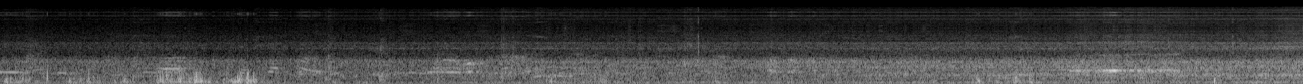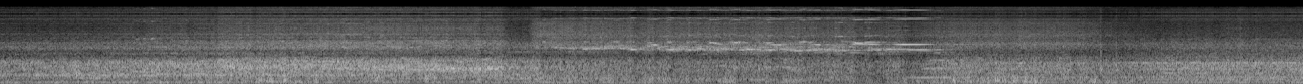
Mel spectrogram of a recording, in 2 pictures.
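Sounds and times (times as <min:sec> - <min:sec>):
train wheels rumbling on rail: 0:00.0 - 0:26.0
metallic wheel squeal: 0:18.6 - 0:22.8.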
